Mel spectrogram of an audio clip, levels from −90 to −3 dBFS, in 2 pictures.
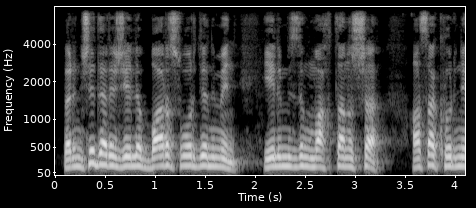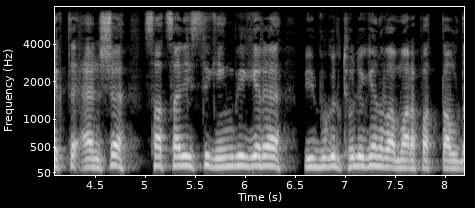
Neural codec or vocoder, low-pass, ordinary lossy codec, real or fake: none; 7.2 kHz; none; real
